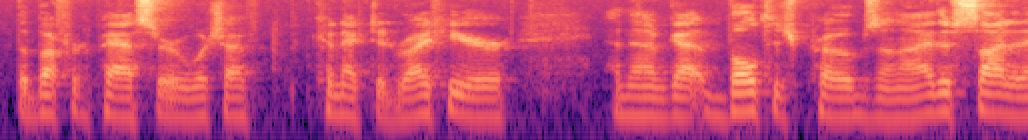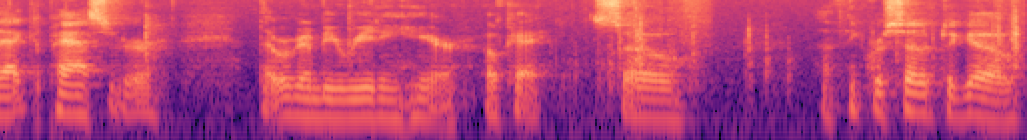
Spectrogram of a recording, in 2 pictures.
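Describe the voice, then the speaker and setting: A man with a medium-pitched voice full of vocal fry talks through a hands-on repair. He explains each step methodically in plain, informal language. A light noise sits behind him on the recording. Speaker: host of a radio restoration series.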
